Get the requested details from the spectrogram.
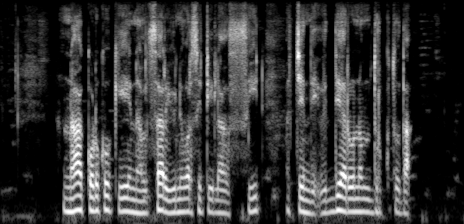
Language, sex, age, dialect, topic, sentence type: Telugu, male, 25-30, Telangana, banking, question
